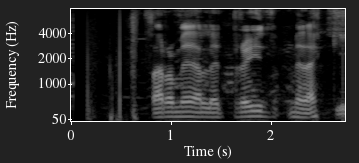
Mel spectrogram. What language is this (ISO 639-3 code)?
isl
